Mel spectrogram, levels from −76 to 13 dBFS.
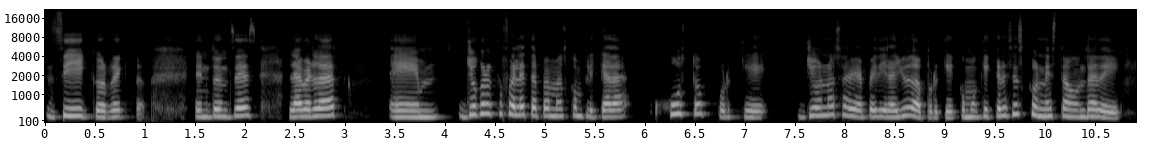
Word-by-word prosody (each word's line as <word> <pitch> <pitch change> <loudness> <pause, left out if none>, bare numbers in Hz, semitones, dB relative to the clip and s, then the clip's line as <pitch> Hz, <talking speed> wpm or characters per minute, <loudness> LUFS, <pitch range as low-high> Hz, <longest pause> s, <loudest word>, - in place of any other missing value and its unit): Sí, 260 -3 +2
correcto, 230 0 -2 0.5
entonces, 245 +4 +2 0.3
la 235 0 +5
verdad, 260 +4 +4 0.5
em, 225 0 +1
yo 300 +6 0
creo 340 -1 +2
que 340 - -7
fue 315 -2 +4
la 295 - +4
etapa 275 -2 +1
más 250 0 -3
complicada, 235 -3 0 0.2
justo 335 +1 -2
porque, 220 -2 -4 0.3
yo 275 +6 -1
no 295 +1 -1
sabía 260 -7 0
pedir 235 -1 +1
ayuda, 230 0 +2
porque 205 -1 -4
como 230 0 -1
que 245 0 -4
creces 275 +6 0
con 285 -7 +1
esta 245 -1 -1
onda 235 +1 +1
de, 195 -3 +1
240 Hz, 160 wpm, -24 LUFS, 225-275 Hz, 0.5 s, la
